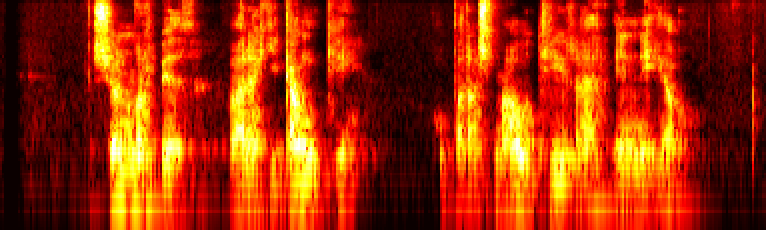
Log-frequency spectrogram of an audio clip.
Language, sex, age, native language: Icelandic, male, 50-59, Icelandic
